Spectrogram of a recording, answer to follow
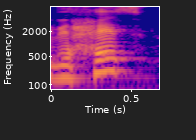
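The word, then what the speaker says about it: וחץ: Ktiv, quand c'est marqué Vehes Hanito, c'est marqué au sujet du bouclier de Goliath, c'est marqué Vehes Hanito. Hes, normalement, c'est une flèche, mais nous on le prononce Vehes, le bois justement de sa lance, pas de son bouclier, de sa lance, du javelot.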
